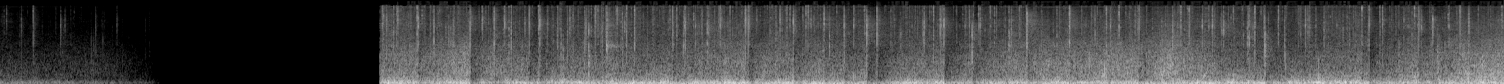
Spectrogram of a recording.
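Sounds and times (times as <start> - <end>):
wood fire crackling: 0.0 - 1.5, 3.8 - 15.0
low rumble: 3.8 - 15.0.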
